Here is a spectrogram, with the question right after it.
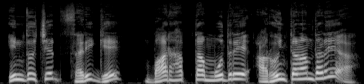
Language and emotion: Santali, surprised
